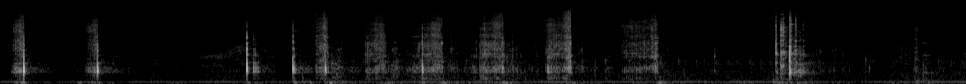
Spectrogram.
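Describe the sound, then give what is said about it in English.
A knife dices an onion on a cutting board in an irregular series of sharp knocks, mixed with short scraping strokes as pieces slide across the board. No one speaks. “And just dice this up as well.”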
